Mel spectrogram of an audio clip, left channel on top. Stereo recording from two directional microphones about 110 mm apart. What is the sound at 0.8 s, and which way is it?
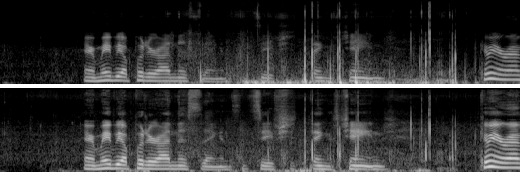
Speech, 50° right (ahead or behind).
